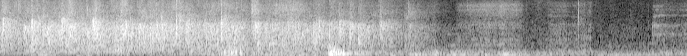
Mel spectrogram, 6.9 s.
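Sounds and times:
church audience clapping welcoming two invited guests: 0.0s - 4.5s.

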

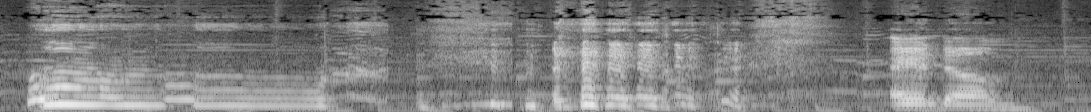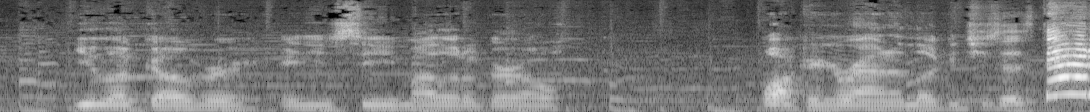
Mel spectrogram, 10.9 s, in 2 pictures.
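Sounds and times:
man imitating an old basset hound howling: 0.1s - 1.7s
man chuckling: 0.2s - 4.1s
speech: 2.1s - 5.2s, 5.8s - 8.4s, 9.2s - 10.9s.

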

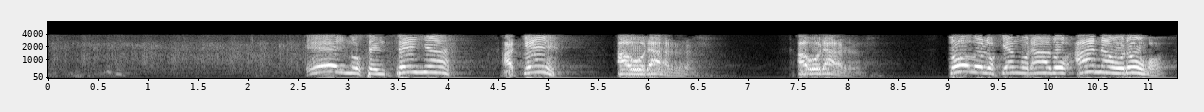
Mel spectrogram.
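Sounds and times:
audience applause: 0.0s - 3.0s
speech: 2.6s - 6.4s, 7.5s - 8.1s, 9.0s - 11.2s.

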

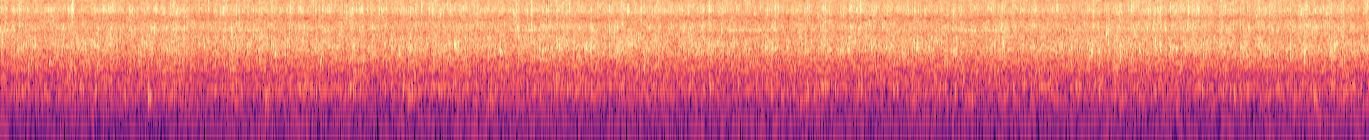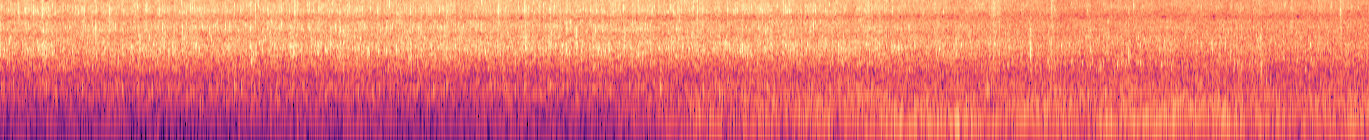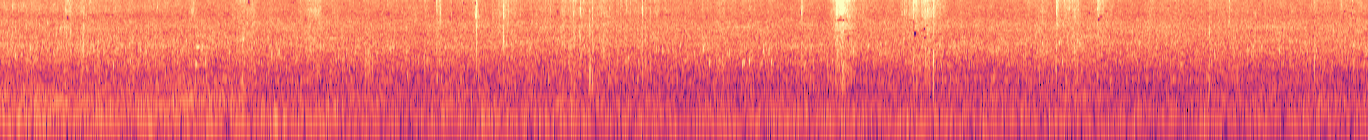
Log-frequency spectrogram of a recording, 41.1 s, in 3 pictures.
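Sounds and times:
water trickling on a fall nature walk: 0.0s - 41.0s
low rumble: 20.9s - 37.9s.

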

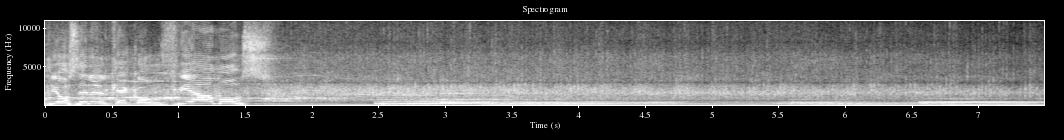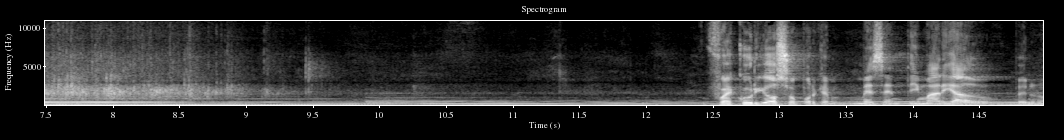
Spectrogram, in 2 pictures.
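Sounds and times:
audience applause: 0.0s - 9.6s
speech: 0.1s - 2.8s, 12.5s - 14.9s.

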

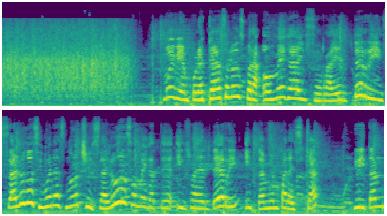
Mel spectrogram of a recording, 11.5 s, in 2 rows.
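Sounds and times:
applause for songs on a radio show: 0.0s - 2.1s
speech: 2.5s - 11.4s.

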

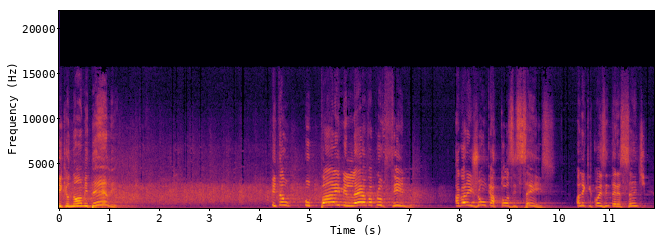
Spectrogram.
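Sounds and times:
speech: 0.0s - 1.3s, 4.3s - 7.2s, 7.9s - 11.8s
audience applause: 0.0s - 7.4s.

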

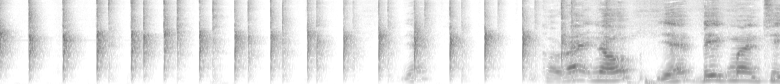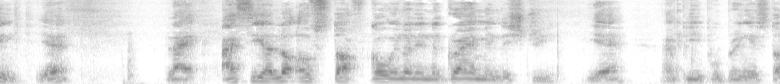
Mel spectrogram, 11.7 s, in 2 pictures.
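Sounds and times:
people clapping hands: 0.0s - 4.7s
speech: 3.0s - 3.3s, 4.1s - 11.6s.

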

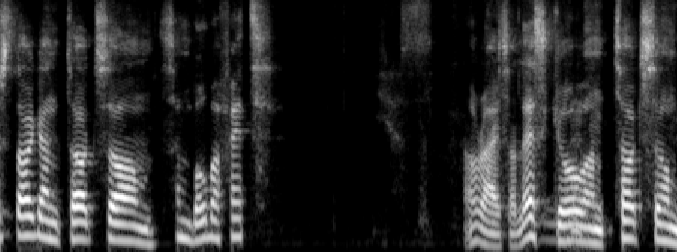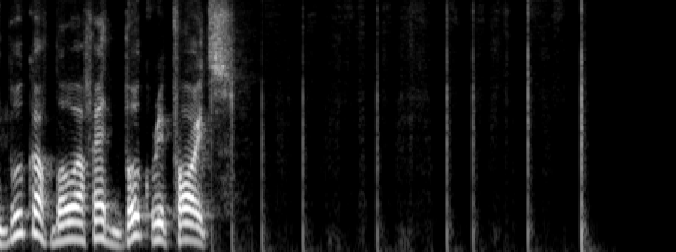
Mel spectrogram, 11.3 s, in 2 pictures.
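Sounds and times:
speech: 0.0s - 2.3s, 3.9s - 7.7s
chalk writing on a chalkboard: 7.4s - 10.7s.

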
